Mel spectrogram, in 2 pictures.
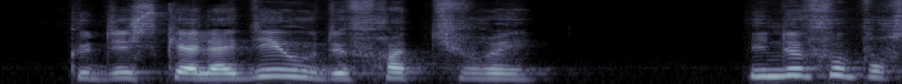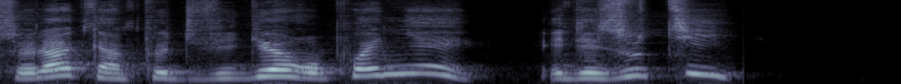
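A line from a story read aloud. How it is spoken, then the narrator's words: Sneering. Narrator (French): dit en ricanant Frochard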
